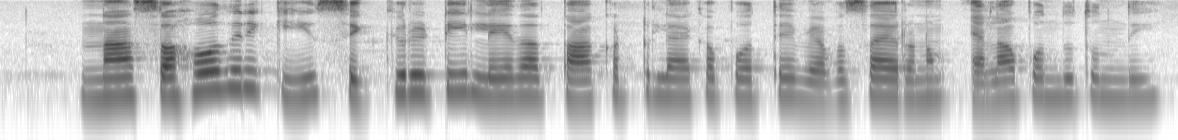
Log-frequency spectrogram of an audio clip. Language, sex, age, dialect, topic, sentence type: Telugu, female, 31-35, Central/Coastal, agriculture, statement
